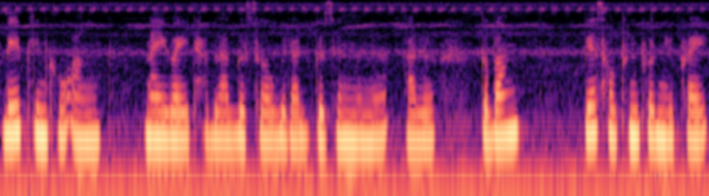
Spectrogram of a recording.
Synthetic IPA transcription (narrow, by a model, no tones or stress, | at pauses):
bepʰlimkʰɯwaŋ | najbajtʰablaɡɯsɯwiɾat̚ɡɯzɯnmɯnɯ | aɾɯ | ɡ̥ɯbaŋ | b̥esawtʰunpʰɯɾnipʰɾaj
